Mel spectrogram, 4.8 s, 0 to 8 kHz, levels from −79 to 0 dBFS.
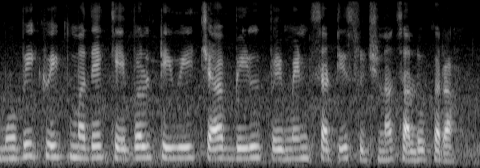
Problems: none marked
